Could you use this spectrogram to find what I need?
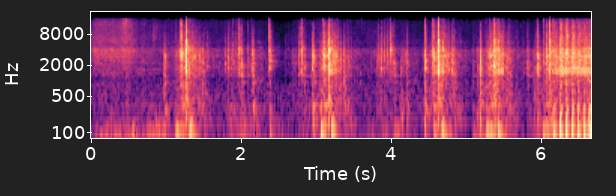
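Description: A motorcycle engine sputters briefly.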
